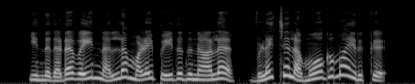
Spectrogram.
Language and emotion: Tamil, happy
